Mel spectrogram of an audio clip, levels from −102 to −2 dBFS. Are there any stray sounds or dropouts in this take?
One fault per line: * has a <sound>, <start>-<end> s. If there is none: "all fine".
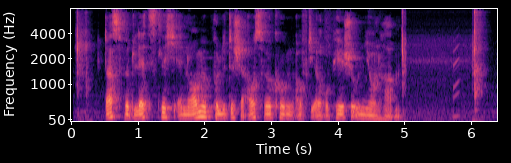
* has a chirp, 5.7-5.8 s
